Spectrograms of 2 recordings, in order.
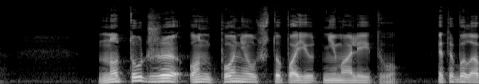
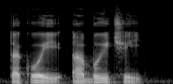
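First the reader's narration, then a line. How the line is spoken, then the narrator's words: Quiet old man. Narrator (Russian): тихо проговорил старик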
